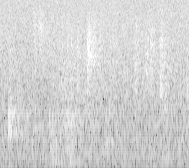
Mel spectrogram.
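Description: Quiet room tone with a few faint, short ticks, about one every half second.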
